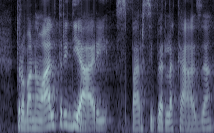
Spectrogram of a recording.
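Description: A woman's voice makes very wide pitch swings. Her tone is dramatic. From Italy. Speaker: true crime youtuber. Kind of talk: true-crime narration to camera. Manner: suspenseful, engaged storytelling, dramatic. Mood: serious, suspenseful. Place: home room.

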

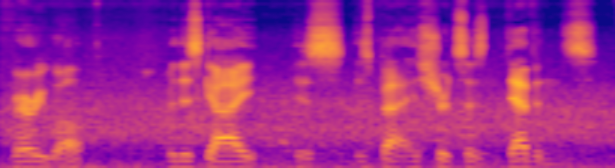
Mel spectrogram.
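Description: A man speaks with a dry sound and no echo. Noticeable background noise runs underneath. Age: 30s. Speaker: amateur football commentator; amateur match commentator. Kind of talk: live commentary. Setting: outdoors. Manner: casual. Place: stadium. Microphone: phone near.

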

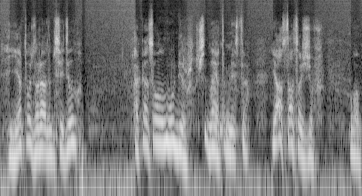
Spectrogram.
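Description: The pitch variation is ordinary as a man talks. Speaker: elderly war veteran. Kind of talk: interview answer. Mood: reminiscing, earnest. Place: home room. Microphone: handheld.

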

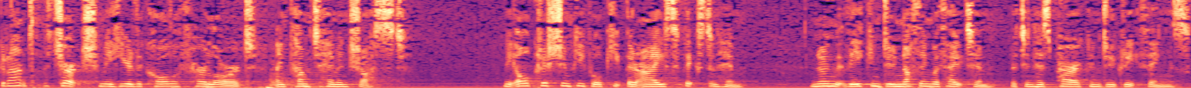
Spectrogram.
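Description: A woman with an unremarkable speaking voice talks at a medium pitch and moderate pace, her intonation fairly even. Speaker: lector reading scripture. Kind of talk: reading aloud scripture. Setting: church. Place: church. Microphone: podium.

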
